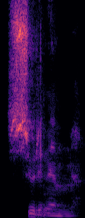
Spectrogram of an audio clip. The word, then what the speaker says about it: pseudonym: Starts the P, but we pronounce that word pseudonym.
